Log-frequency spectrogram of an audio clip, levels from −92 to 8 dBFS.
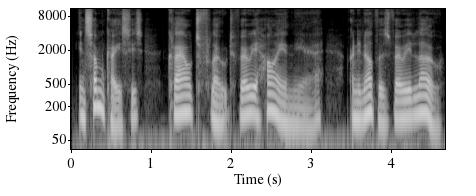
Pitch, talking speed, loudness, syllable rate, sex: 125 Hz, 190 wpm, -19 LUFS, 5.0 syllables/s, male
